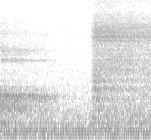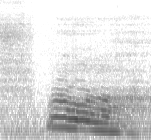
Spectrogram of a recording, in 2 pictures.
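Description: A woman breathes in audibly, a breathy rush lasting nearly two seconds, then lets out a long voiced sigh about four seconds in that slides steadily down in pitch and fades out, as she holds a standing yoga backbend.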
